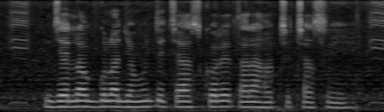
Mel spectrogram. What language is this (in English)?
Bangla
